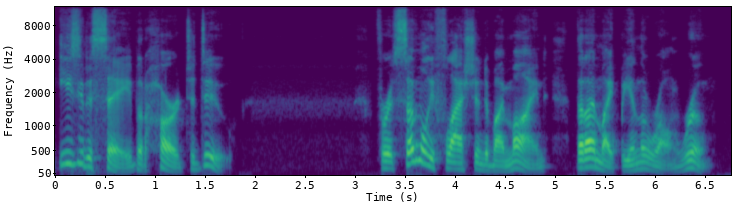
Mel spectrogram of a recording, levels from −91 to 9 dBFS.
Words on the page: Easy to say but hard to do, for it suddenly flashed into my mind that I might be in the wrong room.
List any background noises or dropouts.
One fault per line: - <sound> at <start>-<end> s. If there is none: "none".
none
